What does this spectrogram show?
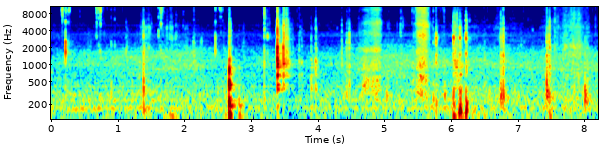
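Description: Close-miked mouth sounds of chewing soft chocolate cake, with wet smacking. They are broken by sharp clicks and taps of metal cutlery, two loud ones about three seconds in.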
